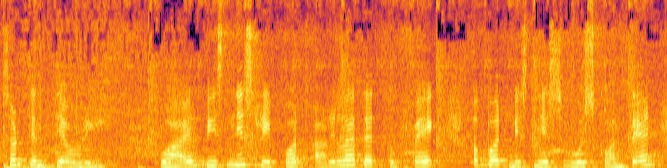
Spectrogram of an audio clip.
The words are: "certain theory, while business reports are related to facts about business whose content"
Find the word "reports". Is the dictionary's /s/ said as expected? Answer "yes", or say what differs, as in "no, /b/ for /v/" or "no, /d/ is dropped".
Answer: no, /s/ is dropped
